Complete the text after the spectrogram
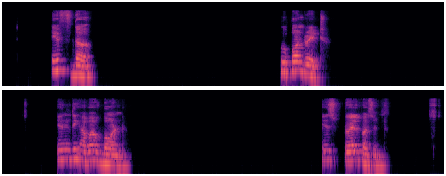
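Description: A man speaks calmly into a close microphone in short phrases, with long pauses.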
